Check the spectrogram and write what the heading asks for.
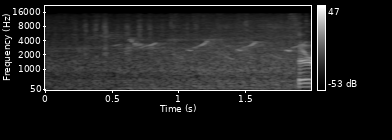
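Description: A Chuck E. Cheese token scraping the coating off a scratch-off lottery ticket, a steady scratchy rasp that grows slightly louder, with a few faint bird chirps behind it.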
